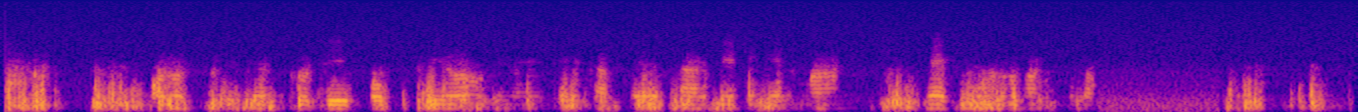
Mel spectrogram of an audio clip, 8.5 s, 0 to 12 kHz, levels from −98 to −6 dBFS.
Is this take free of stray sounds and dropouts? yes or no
yes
